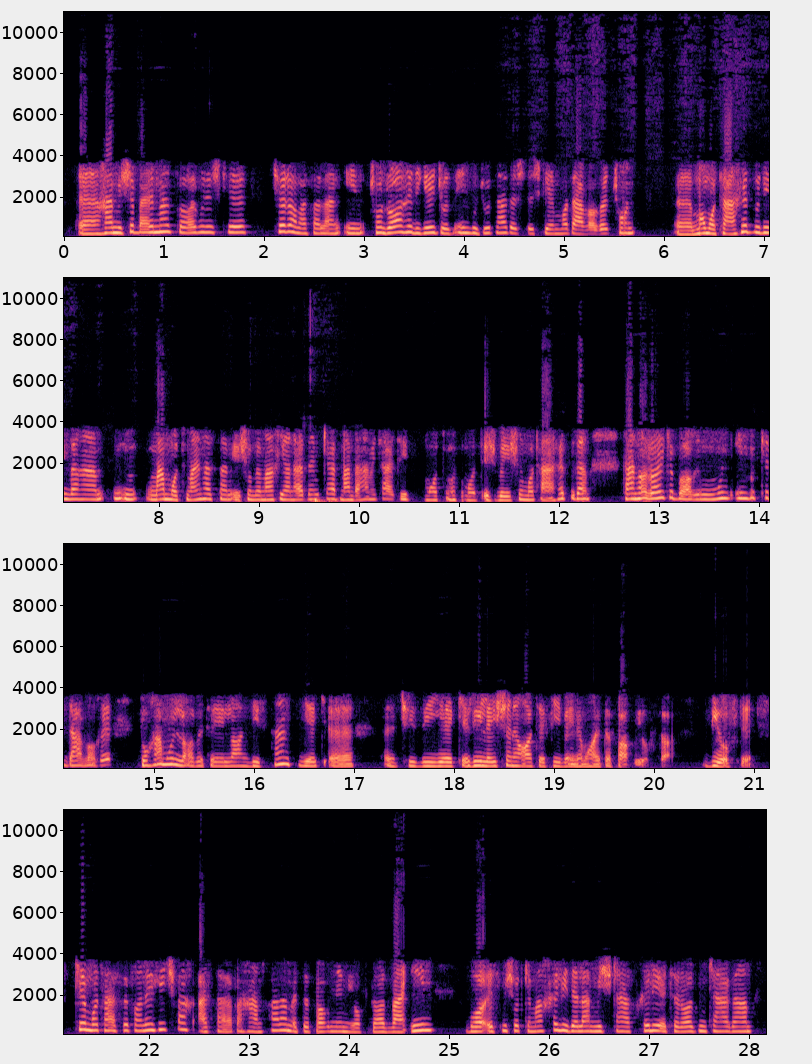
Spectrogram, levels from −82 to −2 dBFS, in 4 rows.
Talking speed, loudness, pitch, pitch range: 200 wpm, -19 LUFS, 235 Hz, 210-265 Hz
